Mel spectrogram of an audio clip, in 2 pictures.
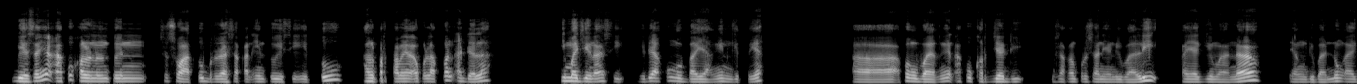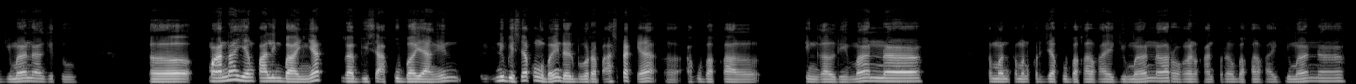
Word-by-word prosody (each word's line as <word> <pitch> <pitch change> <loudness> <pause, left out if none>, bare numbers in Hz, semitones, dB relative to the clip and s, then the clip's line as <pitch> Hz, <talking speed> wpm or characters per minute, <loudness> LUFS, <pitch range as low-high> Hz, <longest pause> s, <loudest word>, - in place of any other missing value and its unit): biasanya 160 - +5
aku 145 +8 0
kalau 155 -2 +6
nentuin 140 0 0 0.2
sesuatu 150 0 +1
berdasarkan 125 -3 -2
intuisi 125 -1 -5
itu 200 - +1 0.2
hal 145 0 +3
pertama 135 0 0
yang 135 - +2
aku 135 - -6
lakukan 190 +8 -1
adalah 145 +3 0 0.7
imajinasi. 145 -3 +2 0.2
Jadi 130 +4 -6
aku 150 +4 -4
ngebayangin 125 0 -2
gitu 125 +3 -4
ya. - - -7 0.9
Eee, 115 -1 0
aku 160 -3 0
ngebayangin 125 +4 0
aku 150 - -7
kerja 135 0 0
di 130 +1 -8 0.3
misalkan 130 +1 -8
perusahaan 125 -1 -7
yang 115 0 -6
di - - -4
Bali 120 +11 +2 0.3
kayak 125 -1 -3
gimana, 120 - +3 0.3
yang 120 -2 -9
di - - -6
Bandung 125 +5 -4
kayak 125 - -6
gimana 140 +3 +1
gitu. 115 -3 -13 0.8
Eee, 130 0 +7 0.2
mana 175 +8 +7
yang 170 -2 +5
paling 150 0 +4
banyak 130 +8 +5 0.2
nggak 140 -2 +3
bisa 130 -2 -1
aku 140 - -3
bayangin, 130 +4 +2 0.2
ini 160 +7 -1
biasanya 170 +4 +3
aku - - -1
ngebayangin 145 +2 +3
dari 130 - -1
beberapa 125 -1 -2
aspek 150 +6 0
ya, 145 - +4
eee, 115 -2 -13
aku 125 +1 -12
bakal 115 -2 -3 0.5
tinggal 120 -1 -2
di 115 0 -6
mana, 145 0 +5 0.7
teman-teman 130 -1 -2
kerjaku 130 +1 -5
bakal 125 0 -3
kayak 120 -1 -4
gimana, 130 +5 -2
ruangan 125 -1 -5
kantornya 120 0 -9
bakal 120 0 -7
kayak 120 -1 -11
gimana, 150 +4 -4
130 Hz, 160 wpm, -23 LUFS, 120-145 Hz, 0.9 s, Eee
